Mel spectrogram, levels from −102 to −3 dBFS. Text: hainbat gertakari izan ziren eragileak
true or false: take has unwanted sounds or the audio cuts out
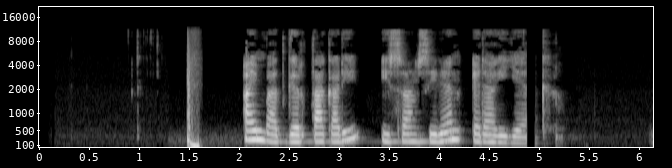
true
